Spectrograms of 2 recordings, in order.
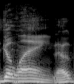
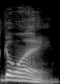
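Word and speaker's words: Ghislaine: think I think it's galain I'm pretty sure it's just galain I think the S is silent i' like read so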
